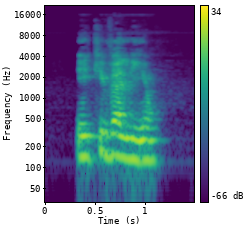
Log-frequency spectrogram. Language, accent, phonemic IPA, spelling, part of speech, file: French, Canada, /e.ki.va.ljɔ̃/, équivalions, verb, LL-Q150 (fra)-équivalions.wav
- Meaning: inflection of équivaloir: 1. first-person plural imperfect indicative 2. first-person plural present subjunctive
